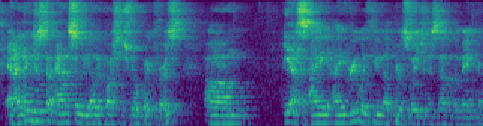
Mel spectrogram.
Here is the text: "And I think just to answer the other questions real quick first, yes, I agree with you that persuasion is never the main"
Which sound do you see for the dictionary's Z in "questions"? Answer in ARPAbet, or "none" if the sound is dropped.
Z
